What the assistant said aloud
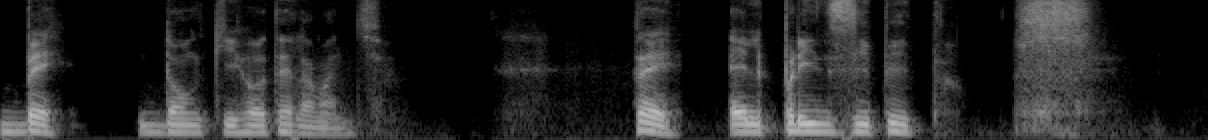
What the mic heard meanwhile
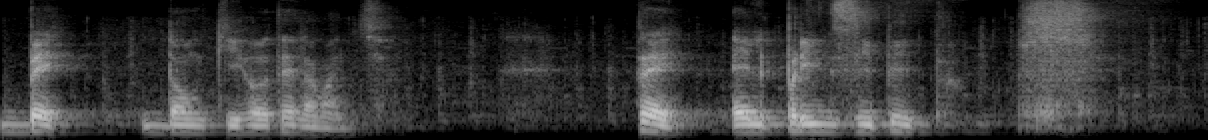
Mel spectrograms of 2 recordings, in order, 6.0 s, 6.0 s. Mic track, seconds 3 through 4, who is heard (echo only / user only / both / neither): echo only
